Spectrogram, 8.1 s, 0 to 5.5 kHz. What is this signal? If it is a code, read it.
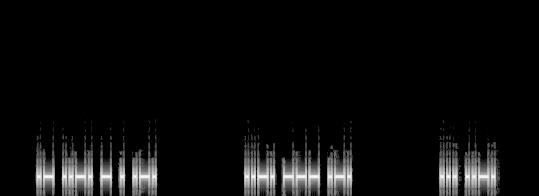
Morse code, heard as a keyed tone, about 25 wpm, 550 Hz. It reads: AFTER FOR SF
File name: Ultimate Word List / 25WPM Ultimate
